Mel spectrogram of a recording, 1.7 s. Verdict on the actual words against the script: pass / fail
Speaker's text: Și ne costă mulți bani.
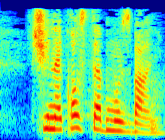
pass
